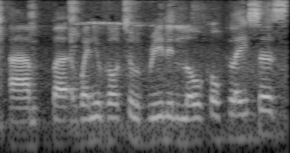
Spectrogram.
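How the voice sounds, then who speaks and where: A man speaks with fairly even intonation, noticeable background noise audible throughout. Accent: Portuguese. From Brazil, São Paulo. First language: Portuguese. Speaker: interviewee, language learner. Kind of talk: casual interview. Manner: halting, many fillers.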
